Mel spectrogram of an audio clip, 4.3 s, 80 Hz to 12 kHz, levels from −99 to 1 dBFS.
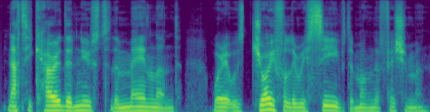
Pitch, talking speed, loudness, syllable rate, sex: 120 Hz, 210 wpm, -18 LUFS, 6.7 syllables/s, male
